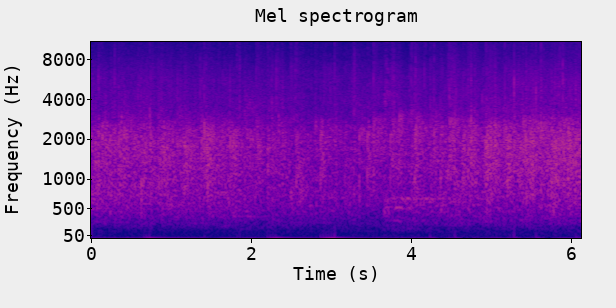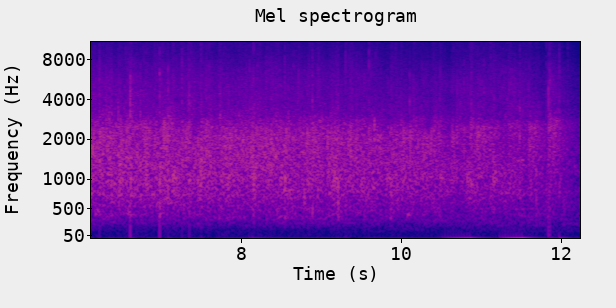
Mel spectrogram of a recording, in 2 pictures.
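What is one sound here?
A children's choir sings together in an echoing hall.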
